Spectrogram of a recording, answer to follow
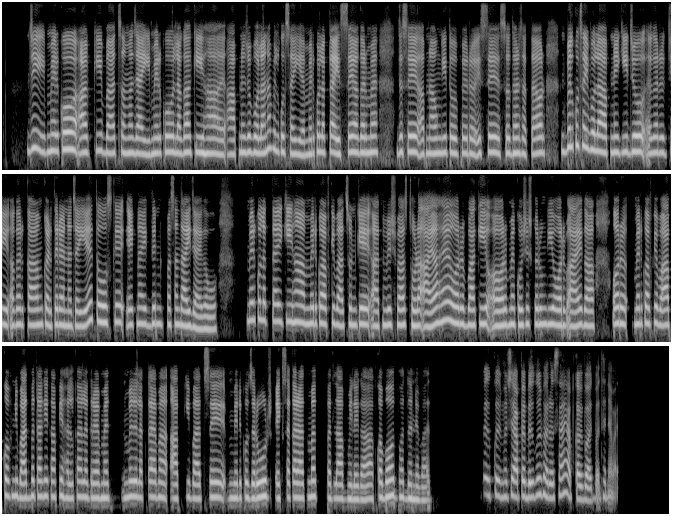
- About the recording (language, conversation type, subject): Hindi, advice, असफलता का डर और आत्म-संदेह
- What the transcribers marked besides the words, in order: none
